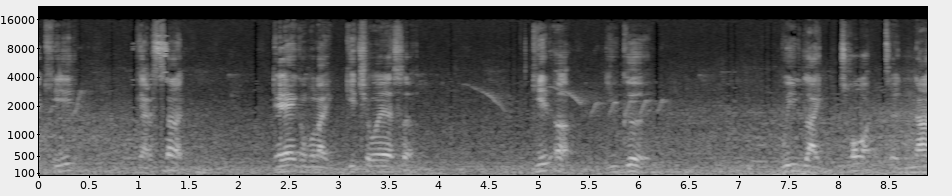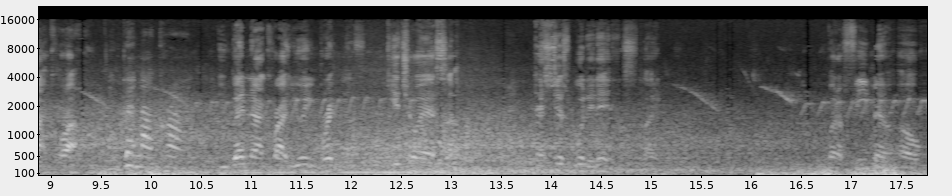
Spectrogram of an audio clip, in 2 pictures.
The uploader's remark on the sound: We know its gonna be some hard parts of hearing with us being outside and the wind showing itself but you can hear us throughtout so bare with us we wanted to enjoy the weather and shoot outside.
